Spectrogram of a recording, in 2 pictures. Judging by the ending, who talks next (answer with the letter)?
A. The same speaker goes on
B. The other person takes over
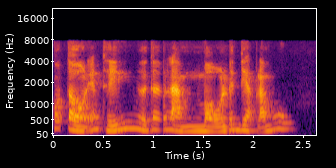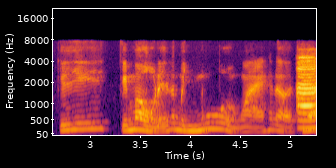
B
